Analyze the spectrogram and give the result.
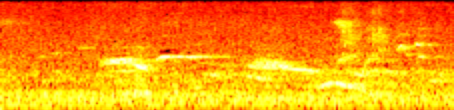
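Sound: blackbird singing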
